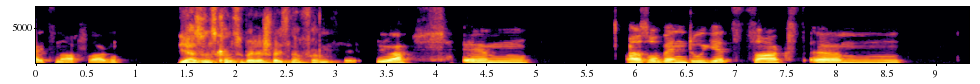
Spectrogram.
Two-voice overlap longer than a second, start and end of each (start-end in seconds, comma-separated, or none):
none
